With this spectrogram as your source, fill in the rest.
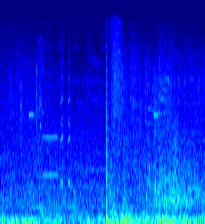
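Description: A tank taking a shell hit in the World of Tanks video game on Xbox, a sudden booming impact after a mechanical rumble, followed by continued low engine noise and someone talking throughout.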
